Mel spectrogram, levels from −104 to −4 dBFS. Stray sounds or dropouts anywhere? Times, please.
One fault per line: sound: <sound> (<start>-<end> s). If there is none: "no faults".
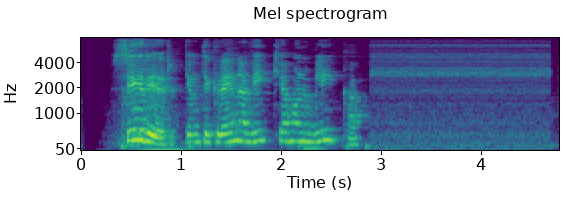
no faults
